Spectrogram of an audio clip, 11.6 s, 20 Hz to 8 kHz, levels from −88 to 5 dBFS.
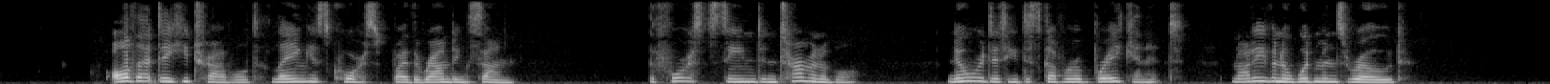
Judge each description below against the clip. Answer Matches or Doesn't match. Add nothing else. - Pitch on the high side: Matches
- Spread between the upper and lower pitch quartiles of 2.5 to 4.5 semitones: Matches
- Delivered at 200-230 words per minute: Doesn't match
